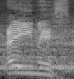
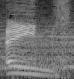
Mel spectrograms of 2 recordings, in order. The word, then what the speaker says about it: Amos: um at d cena it's amos not ames just saying thank you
